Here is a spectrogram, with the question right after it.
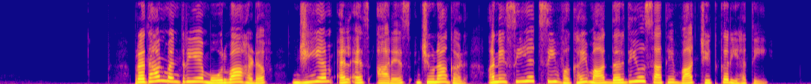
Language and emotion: Gujarati, neutral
